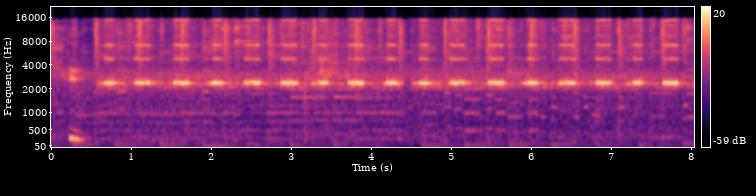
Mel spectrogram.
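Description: A cricket chirping steadily, short high chirps at an even pace of about two a second.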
